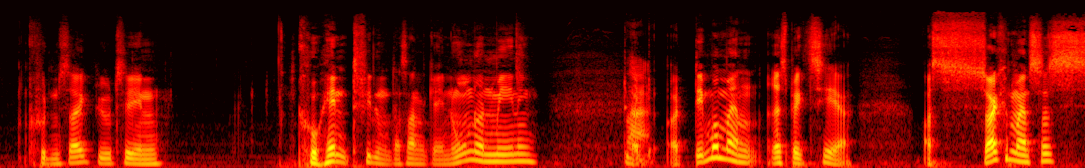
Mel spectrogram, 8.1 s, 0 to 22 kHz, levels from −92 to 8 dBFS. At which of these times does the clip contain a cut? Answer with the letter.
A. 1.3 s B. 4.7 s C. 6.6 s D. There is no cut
B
